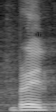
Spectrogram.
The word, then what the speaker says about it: Brel: Y en Europa fue Jacques Brel, bueno, con la pronunciación francesa. Brel,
